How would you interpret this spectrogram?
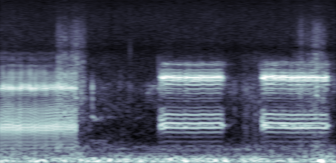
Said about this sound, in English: Oh, it's busy again. Operator, the line is busy.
